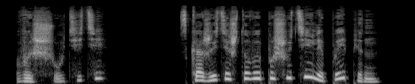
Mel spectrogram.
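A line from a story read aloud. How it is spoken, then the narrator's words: Desperate pleading. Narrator (Russian): Взмолился я, чувствуя, что моя попытка оправдать себя перед потомками терпит крах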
